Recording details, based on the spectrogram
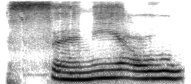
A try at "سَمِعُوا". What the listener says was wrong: Remember how we said open the mouth a little bit? Don't smile so much. Sami'u.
